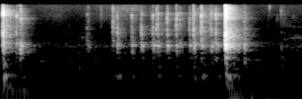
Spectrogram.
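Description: Close computer keyboard typing, a quick burst of light clicking keystrokes with one louder tap near the end, quiet and unaccompanied by talk.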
